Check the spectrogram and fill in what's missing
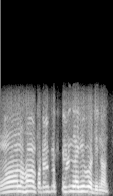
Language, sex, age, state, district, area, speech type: Assamese, male, 18-30, Assam, Sivasagar, rural, conversation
